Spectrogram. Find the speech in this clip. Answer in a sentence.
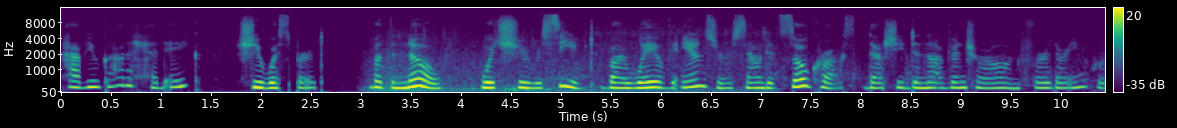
You can hear the speech from 0.0 to 10.4 s.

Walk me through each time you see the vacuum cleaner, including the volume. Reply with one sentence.
The vacuum cleaner can't be heard in this clip.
